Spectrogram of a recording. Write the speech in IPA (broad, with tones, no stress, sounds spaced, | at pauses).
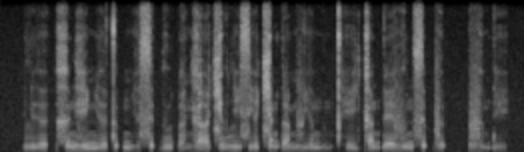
l ɨ˧ ə̯ | x ə̰˧˥ n ɣ e˧ ɲ ɨ˧ ə̯ t̪ ə˦˥ p̚ m i̤˨˩ ə̯ s ə˦˥ t̚ v ṵ˧˥ ɓ a̤˨˩ ŋ ɣ aː˧˩ t͡ɕ ə˨˦ w l i˧ s i˨˦ ə̯ t͡ɕ a̰˧˨ ŋ ɗ a˧˩ m v i˧ ə̯ m ṳ˨˩ m t̪ʰ e˨˦ j k a̰˧˨ n ɗ ɛ˨˦ v u˨˦ n s ə˦˥ p̚ v ə˨˩ p̚ | v ə̤˨˩ m ɗ e̤˨˩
